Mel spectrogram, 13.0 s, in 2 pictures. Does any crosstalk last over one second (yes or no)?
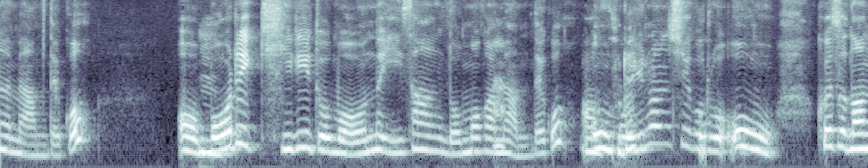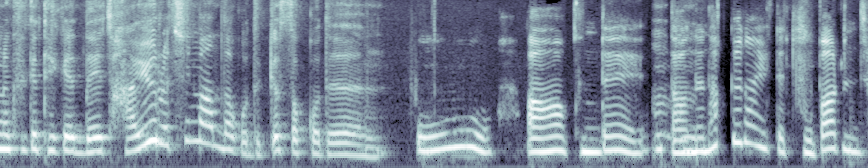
no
